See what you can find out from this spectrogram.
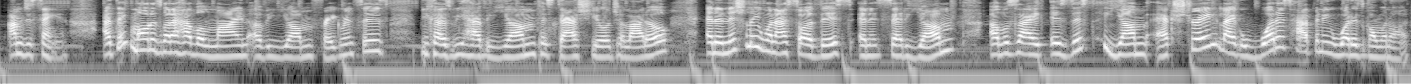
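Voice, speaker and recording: A woman with a hoarse, raspy voice after a cold, chatting animatedly as she reviews a perfume. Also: medium pitch. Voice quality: raspy, dry, cracking. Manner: animated, emphatic, tosses in "okay?". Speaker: fragrance reviewer. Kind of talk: casual chatty review to camera.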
